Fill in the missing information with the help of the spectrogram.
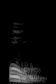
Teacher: जिसको उच्चारित करने में 3 मात्रा के बराबर का समय लगता है, वो है त्रिमात्रिक।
